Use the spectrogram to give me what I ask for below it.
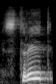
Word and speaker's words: straight: straight الجي اتش سايلنت.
